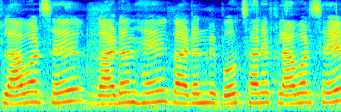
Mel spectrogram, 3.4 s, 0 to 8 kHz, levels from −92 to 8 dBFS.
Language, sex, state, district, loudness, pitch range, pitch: Hindi, female, Maharashtra, Mumbai Suburban, -13 LUFS, 240-270 Hz, 260 Hz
